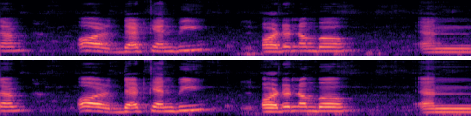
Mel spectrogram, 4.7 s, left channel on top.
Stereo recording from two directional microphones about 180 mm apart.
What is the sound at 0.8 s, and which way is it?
A woman's voice, 30° right (ahead or behind).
